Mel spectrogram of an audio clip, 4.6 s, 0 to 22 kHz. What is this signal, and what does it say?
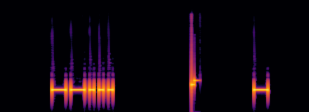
Morse code, heard as a keyed tone, about 17 wpm, 700 Hz. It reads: 7 T
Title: Single Letter-Number Alt 17wpm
